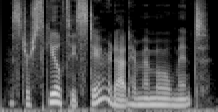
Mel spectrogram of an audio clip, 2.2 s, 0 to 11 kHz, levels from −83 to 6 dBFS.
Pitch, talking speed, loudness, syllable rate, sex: 165 Hz, 190 wpm, -19 LUFS, 5.1 syllables/s, female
